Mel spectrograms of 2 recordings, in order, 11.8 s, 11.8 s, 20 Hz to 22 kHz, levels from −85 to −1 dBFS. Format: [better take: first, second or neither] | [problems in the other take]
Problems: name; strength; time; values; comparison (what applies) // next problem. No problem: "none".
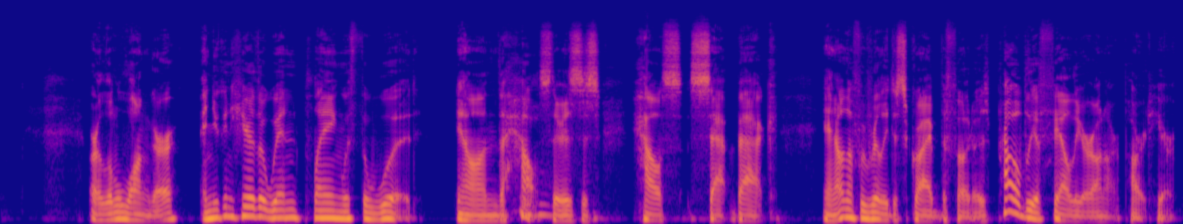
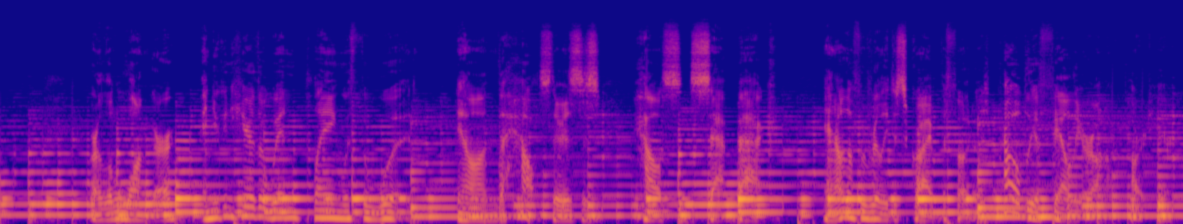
first | background music; very loud; throughout; 3 dB above the speech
